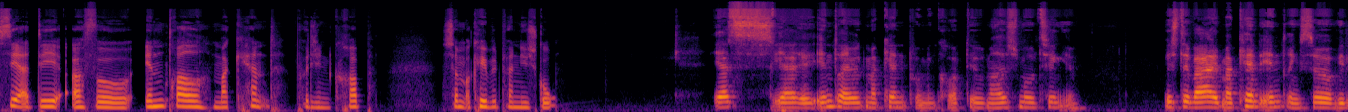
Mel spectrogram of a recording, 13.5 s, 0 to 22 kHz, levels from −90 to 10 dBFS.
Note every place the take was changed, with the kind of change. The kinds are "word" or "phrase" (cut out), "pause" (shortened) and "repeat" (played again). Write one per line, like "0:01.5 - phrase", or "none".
none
